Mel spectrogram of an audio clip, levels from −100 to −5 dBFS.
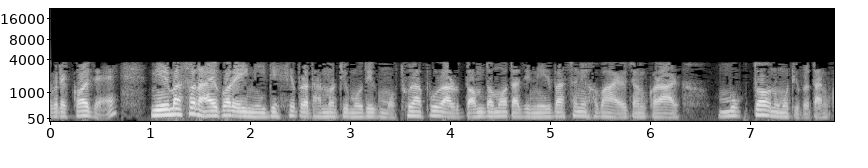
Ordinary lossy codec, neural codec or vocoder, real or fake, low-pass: none; none; real; 3.6 kHz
